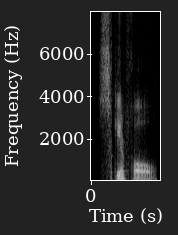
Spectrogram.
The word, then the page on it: skiffle: American English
